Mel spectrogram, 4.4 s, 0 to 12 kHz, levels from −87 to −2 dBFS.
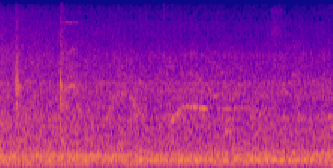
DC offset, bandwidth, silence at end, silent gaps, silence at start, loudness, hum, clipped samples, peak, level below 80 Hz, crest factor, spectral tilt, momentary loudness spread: under 0.1%; 11 kHz; 0 s; none; 0 s; -32 LUFS; none; under 0.1%; -14 dBFS; -54 dBFS; 16 dB; -6 dB/octave; 2 LU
